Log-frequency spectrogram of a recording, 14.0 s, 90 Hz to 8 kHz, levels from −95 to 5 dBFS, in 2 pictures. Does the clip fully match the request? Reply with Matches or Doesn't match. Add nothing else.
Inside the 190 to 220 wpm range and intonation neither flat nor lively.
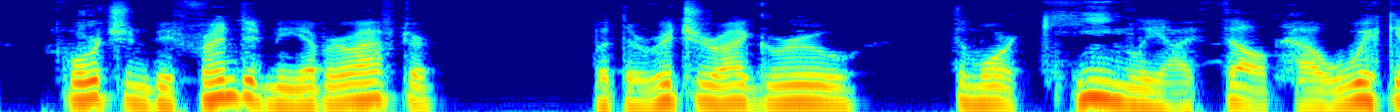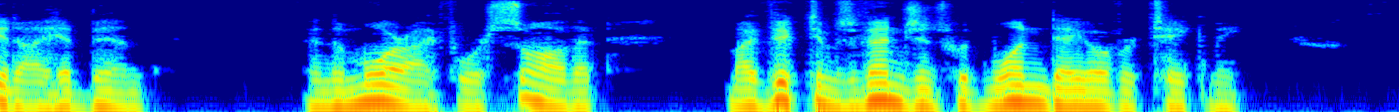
Doesn't match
